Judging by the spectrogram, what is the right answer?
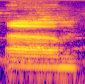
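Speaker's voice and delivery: ordinary talk, nothing marked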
